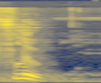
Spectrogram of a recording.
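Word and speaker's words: flew: also used to pronounce second form of fly as flu and that's wrong it should be flu like blue blue blue blue and flu blue right now we're done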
